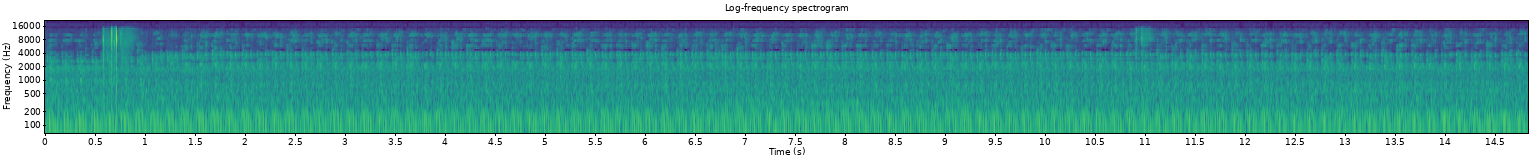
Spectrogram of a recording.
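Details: Knocking at about 200 per minute over a rough cold idle on a 2004 Mercedes Viano OM646 diesel, appearing only when cold and vanishing as revs rise; idle shakes slightly more than before, glow plugs recently replaced; cause unknown.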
